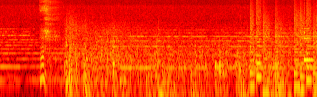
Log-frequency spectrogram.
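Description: Film soundtrack thunder: a sudden crack about a second in, then a long low rumble with rain, over sustained background music.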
